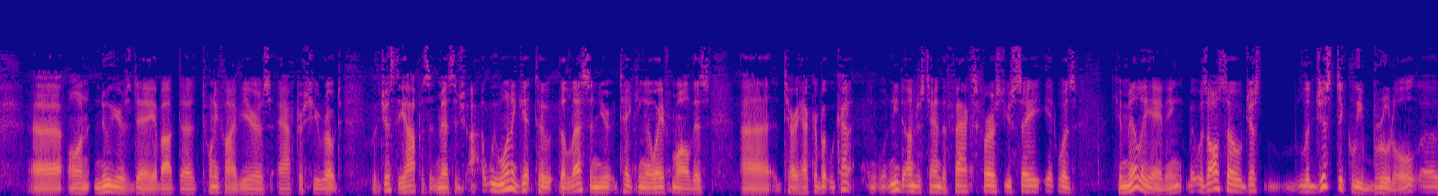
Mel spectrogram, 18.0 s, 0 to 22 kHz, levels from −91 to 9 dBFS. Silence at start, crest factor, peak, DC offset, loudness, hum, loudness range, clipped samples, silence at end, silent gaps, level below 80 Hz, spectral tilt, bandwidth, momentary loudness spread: 0 s; 18 dB; -10 dBFS; under 0.1%; -29 LUFS; none; 3 LU; under 0.1%; 0 s; none; -58 dBFS; -6.5 dB/octave; 8.4 kHz; 9 LU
